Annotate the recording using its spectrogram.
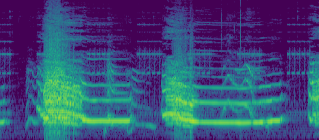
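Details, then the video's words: Charlie, a dog, howls at an alarm clock left on indoors; two long wavering howls with a steady ringing tone held underneath, a second dog, Porter the Scottish wiener, possibly joining, and a third howl starting at the end. "Charlie vs The Alarm Clock"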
